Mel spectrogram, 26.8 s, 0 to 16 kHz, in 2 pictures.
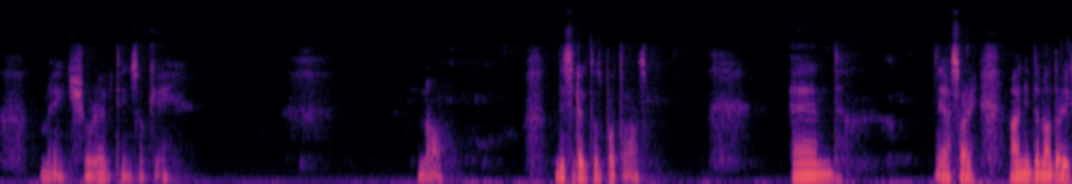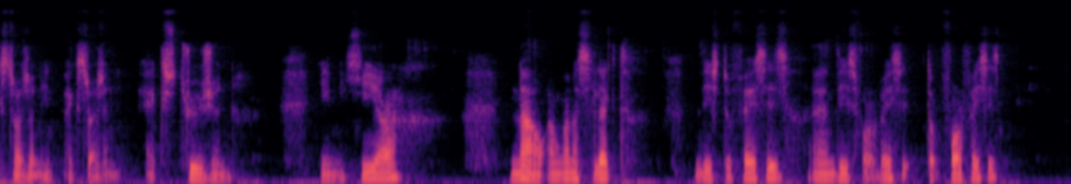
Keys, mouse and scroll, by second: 0.6 z, 3.2 z, 5.0 z, 6.4 b, 9.4 a, 11.9 ctrl+Tab, 14.0 b, 17.5 e, 19.1 ctrl+Tab, 20.4 a, 21.5 b, 22.9 b, 24.4 middle click, 26.3 middle click, 26.4 KP_3.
